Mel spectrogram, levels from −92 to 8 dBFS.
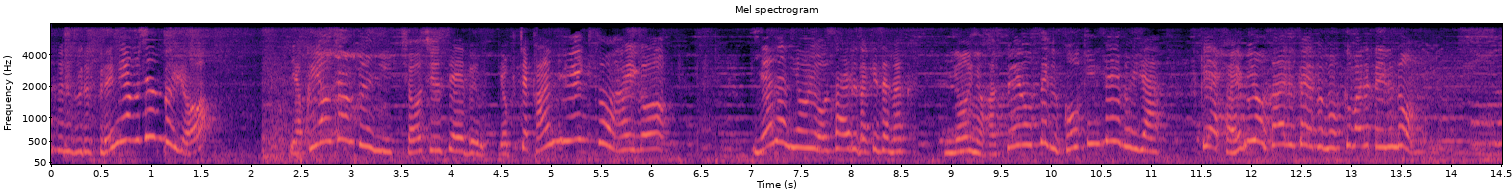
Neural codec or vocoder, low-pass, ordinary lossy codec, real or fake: codec, 16 kHz in and 24 kHz out, 2.2 kbps, FireRedTTS-2 codec; 7.2 kHz; none; fake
